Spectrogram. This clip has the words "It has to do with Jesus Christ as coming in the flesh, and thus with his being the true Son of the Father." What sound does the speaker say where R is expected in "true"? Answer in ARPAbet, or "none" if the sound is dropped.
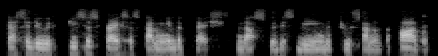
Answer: none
